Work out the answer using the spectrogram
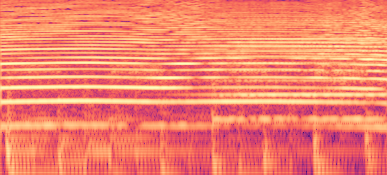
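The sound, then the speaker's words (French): Horn sounded to signal the start of a driven wild boar hunt: one loud, sustained, steady-pitched tone lasting the whole clip, with a faint throbbing low undertone. “Ok, Denis, vous pouvez démarrer. Je corne, vous cornez de votre côté.”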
